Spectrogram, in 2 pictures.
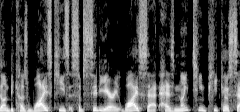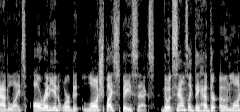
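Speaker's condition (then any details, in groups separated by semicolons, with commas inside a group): No condition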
